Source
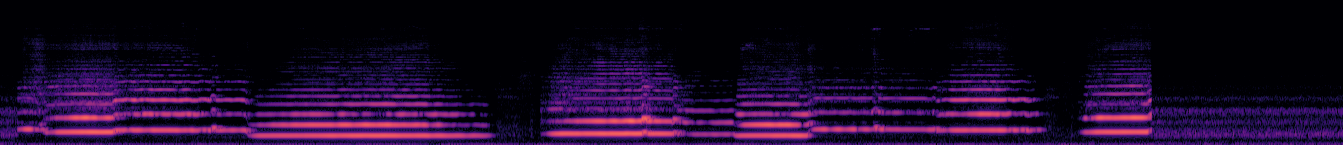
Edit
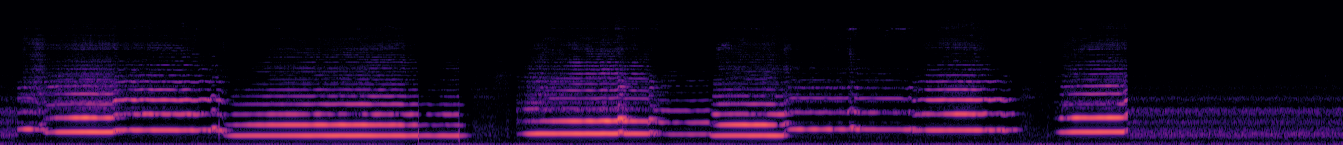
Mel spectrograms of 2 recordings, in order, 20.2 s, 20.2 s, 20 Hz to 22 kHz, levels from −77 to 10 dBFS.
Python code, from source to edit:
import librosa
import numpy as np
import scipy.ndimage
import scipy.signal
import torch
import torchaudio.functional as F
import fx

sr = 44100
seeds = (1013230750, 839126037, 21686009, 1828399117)

y = fx.edit(x, sr, fx.cut(start_s=3.29, length_s=0.36),
    fx.reverse_span(start_s=6.64, length_s=0.61), tone=tone)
